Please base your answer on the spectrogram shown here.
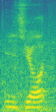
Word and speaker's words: Egypt: We will pronounce it as Egot. Egypt. Yeah, it's definitely that's definitely an Irish thing.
